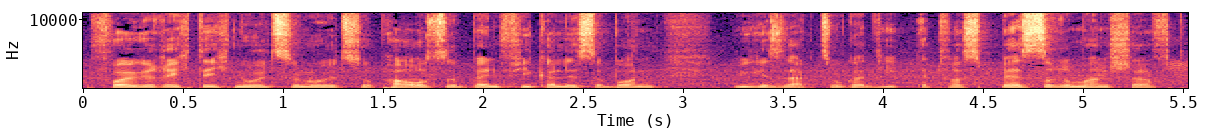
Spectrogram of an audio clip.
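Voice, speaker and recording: Hoarse young man, gravelly voice, recaps matches like a commentator, faint noise behind. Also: medium pitch, normal speed. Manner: lively play-by-play summary. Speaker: host commentating simulated matches.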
